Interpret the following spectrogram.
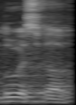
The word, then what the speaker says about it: Louisville: kind of a green belt space in in Lewisville Colorado and Louisville is the proper pronunciation of louville wanted wanted to hot that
